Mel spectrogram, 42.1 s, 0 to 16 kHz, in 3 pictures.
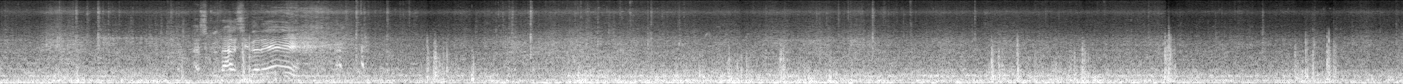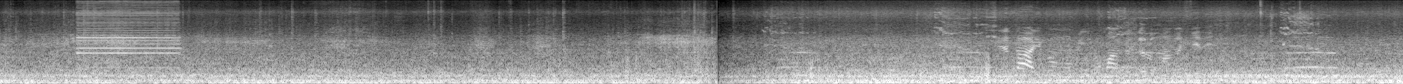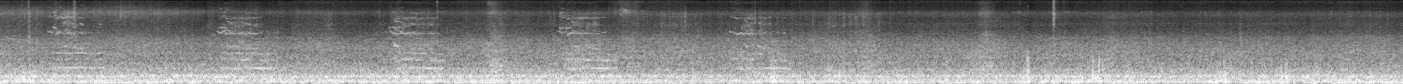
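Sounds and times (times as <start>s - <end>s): engine and tyre rumble: 0.0s - 42.0s
wind noise: 0.0s - 42.0s
brief beep: 14.8s - 15.9s.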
